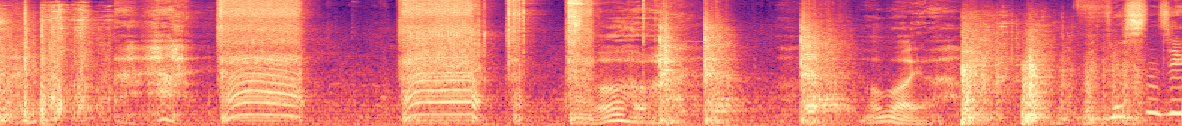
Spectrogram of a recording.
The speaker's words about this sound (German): Mit geübten Händen wühlte er zielsicher zwischen Kabeln und Platinen im Inneren des Apparats herum. Dann griff er in seinen großen Koffer und holte diverse Werkzeuge hervor.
